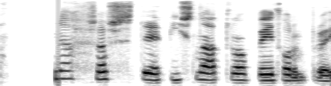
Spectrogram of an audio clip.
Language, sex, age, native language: Icelandic, male, 12, Icelandic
